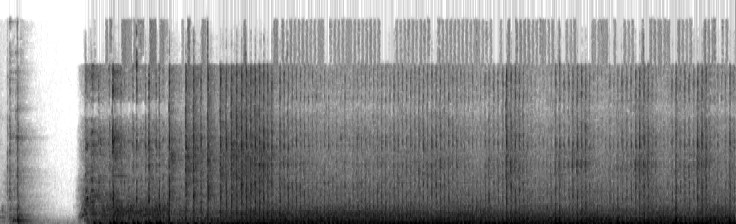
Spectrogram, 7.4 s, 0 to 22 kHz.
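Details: Neglected Craftsman snow blower 247.889571, cold start at about half throttle, primed, after repairs: catches after a pull, lumpy uneven chug that settles; needed some choke to smooth out, then ran well.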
